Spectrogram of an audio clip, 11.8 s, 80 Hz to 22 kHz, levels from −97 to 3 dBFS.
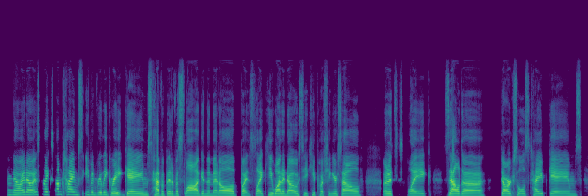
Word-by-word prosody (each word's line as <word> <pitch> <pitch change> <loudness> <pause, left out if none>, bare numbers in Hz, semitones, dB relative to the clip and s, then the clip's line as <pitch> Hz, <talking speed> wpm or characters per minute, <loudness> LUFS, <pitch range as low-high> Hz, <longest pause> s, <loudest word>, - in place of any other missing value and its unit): No, 255 -2 -2
I 250 - +3
know, 265 -1 +3
it's, 290 - -1
like, 295 0 0
sometimes 295 -3 +2
even 265 -2 -8
really 250 +1 -3
great 220 -1 +1
games 215 0 +1
have 210 -1 +5
a 210 - -6
bit 210 +1 -1
of 200 - -12
a - - -4
slog 190 0 +2
in 200 - -4
the 185 - -7
middle, 190 +2 +1
but 200 -2 +2
it's, 185 +3 -12
like, 195 0 0
you 220 -1 -4
wanna 210 -1 +4
know, 190 0 +1
so 210 +2 -15
you 200 - -10
keep 230 +3 -12
pushing 205 0 -8
yourself. 200 -2 -1 0.4
Or 225 - +2
it's 215 -1 +1 0.2
like 195 -2 -2 0.3
Zelda, 195 -3 +3 0.3
Dark 205 0 +3
Souls-type 205 -1 -4
games- 190 -1 -3
205 Hz, 190 wpm, -24 LUFS, 195-220 Hz, 0.4 s, have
